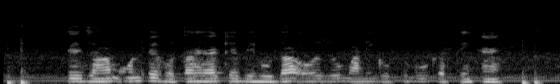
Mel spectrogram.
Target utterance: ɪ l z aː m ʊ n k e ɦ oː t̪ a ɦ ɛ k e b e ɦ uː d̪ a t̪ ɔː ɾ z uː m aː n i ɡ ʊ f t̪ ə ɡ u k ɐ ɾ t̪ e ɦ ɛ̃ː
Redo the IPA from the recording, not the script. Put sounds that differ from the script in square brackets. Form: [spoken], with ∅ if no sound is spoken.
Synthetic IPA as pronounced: ɪ l z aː m ʊ n [p] e ɦ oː t̪ a ɦ ɛ k e b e ɦ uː d̪ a [∅] ɔː ɾ z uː m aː n i ɡ ʊ f t̪ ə ɡ u k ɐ ɾ t̪ e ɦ ɛ̃ː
